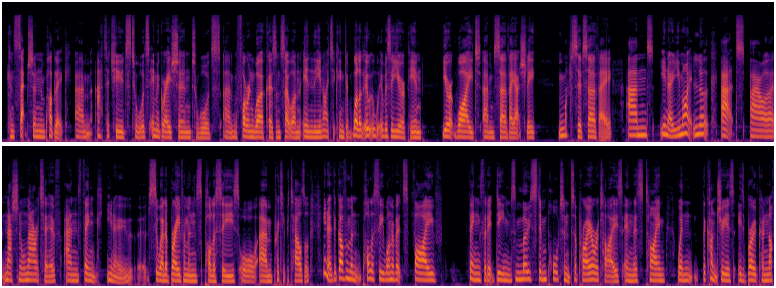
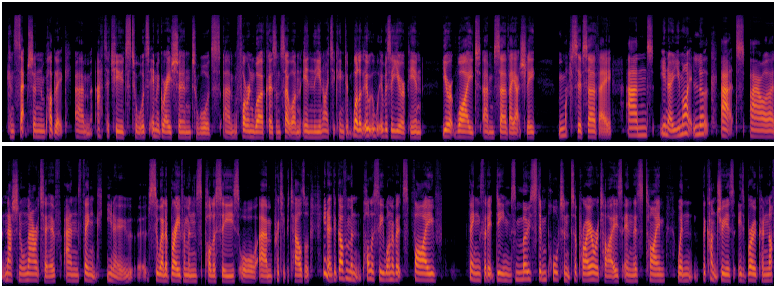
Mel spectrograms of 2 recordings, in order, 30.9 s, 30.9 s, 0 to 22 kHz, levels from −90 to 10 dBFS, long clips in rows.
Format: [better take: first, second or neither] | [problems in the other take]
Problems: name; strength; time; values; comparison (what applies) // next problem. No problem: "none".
first | thin; somewhat; fading below 350 Hz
